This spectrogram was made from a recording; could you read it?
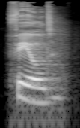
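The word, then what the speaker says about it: Feeld: It's, I don't know how to pronounce this, but it's F-E-E-L-D. Is that Field? – Field.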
